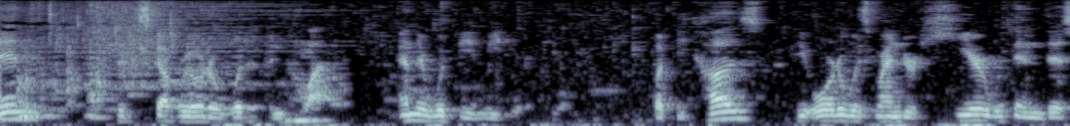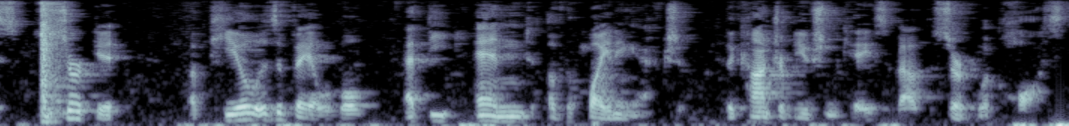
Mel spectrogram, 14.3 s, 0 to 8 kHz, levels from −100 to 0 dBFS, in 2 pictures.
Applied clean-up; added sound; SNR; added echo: classical method Wiener filter.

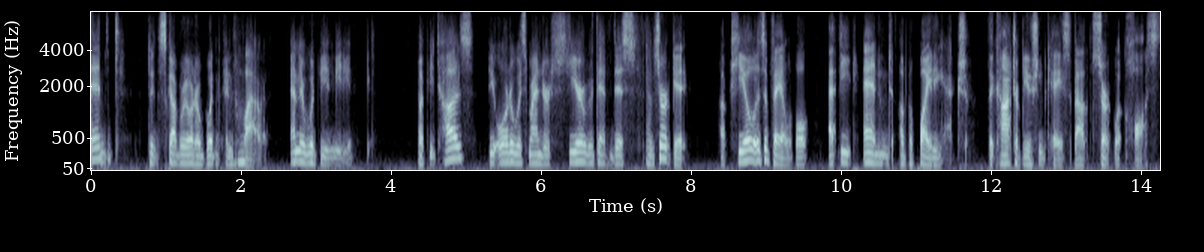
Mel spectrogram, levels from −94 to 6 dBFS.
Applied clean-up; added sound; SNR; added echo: neural diffusion model UNIVERSE++.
